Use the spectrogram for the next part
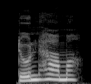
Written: dunhammer

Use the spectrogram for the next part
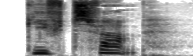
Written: giftsvamp

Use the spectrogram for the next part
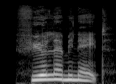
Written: fyrlaminat

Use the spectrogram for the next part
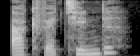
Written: akvatinte

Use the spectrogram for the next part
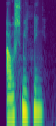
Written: afsmitning

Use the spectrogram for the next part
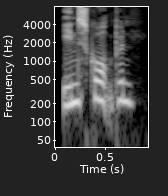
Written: INDSKRUMPENT

